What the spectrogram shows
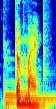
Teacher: vokal A menjadi lebih berbunyi nasal atau sengau berikutan pengaruh konsonan senga umum yang terletak di awal dan n di akhir. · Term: penasalan vokal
